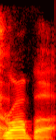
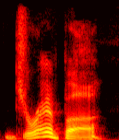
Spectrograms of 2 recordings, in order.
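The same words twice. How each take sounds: First: Drampa with an open 'ah', like 'drahm-pa'; alternative pronunciation. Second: Drampa with a flat 'a' as in cat; first pronunciation try. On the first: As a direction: say Drampa, first syllable rhyming with 'calm'. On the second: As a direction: say Drampa, first syllable rhyming with 'ram'. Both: Shown as a demonstration. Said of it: "I'm not sure".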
